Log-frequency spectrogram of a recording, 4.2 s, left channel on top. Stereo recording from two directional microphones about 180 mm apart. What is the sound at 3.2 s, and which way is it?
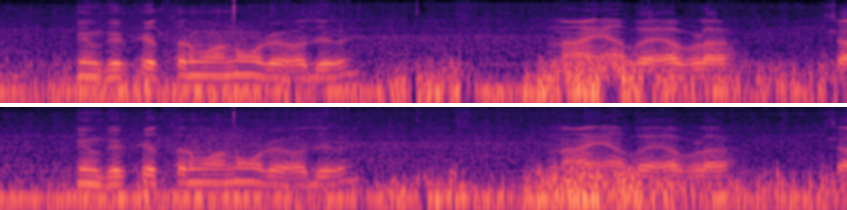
Speech, 25° left (ahead or behind).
